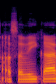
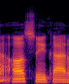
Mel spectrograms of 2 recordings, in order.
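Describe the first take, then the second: First: अस्वीकार broken as "a-sa-veekaar"; inserted vowel. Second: Said in the usual way. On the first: Shown as a demonstration. Teacher showing the mistake, अस्वीकार as "asaveekaar". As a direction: put an extra "a" between s and v in अस्वीकार. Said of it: "नहीं होता है". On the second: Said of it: "अस्वीकार होता है".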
